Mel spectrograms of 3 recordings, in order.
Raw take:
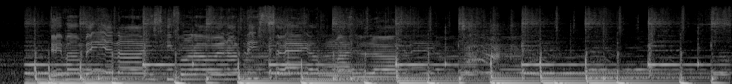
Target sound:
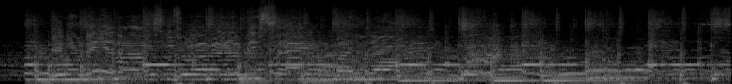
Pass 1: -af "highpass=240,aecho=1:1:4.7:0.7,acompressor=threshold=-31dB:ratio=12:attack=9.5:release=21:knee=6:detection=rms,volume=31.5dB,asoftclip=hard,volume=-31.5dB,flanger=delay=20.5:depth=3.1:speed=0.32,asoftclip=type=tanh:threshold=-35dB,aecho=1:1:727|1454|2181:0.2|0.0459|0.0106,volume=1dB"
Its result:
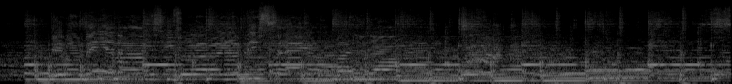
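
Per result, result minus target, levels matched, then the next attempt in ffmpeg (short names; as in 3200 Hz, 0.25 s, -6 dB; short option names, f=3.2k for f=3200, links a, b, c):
compressor: peak gain reduction +11.5 dB; echo 0.496 s early; soft clip: distortion +10 dB
-af "highpass=240,aecho=1:1:4.7:0.7,volume=31.5dB,asoftclip=hard,volume=-31.5dB,flanger=delay=20.5:depth=3.1:speed=0.32,asoftclip=type=tanh:threshold=-35dB,aecho=1:1:727|1454|2181:0.2|0.0459|0.0106,volume=1dB"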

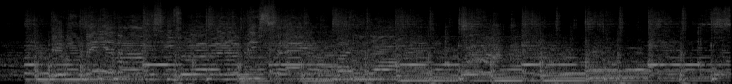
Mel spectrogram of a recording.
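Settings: echo 0.496 s early; soft clip: distortion +10 dB
-af "highpass=240,aecho=1:1:4.7:0.7,volume=31.5dB,asoftclip=hard,volume=-31.5dB,flanger=delay=20.5:depth=3.1:speed=0.32,asoftclip=type=tanh:threshold=-35dB,aecho=1:1:1223|2446|3669:0.2|0.0459|0.0106,volume=1dB"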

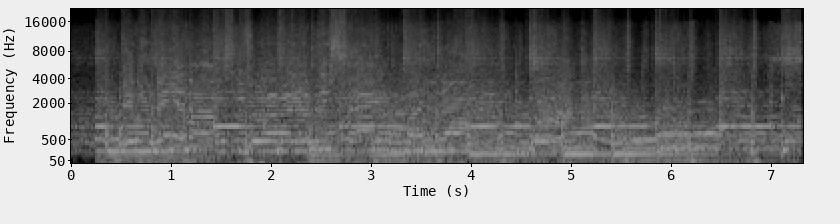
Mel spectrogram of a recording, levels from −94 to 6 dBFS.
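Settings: soft clip: distortion +10 dB
-af "highpass=240,aecho=1:1:4.7:0.7,volume=31.5dB,asoftclip=hard,volume=-31.5dB,flanger=delay=20.5:depth=3.1:speed=0.32,asoftclip=type=tanh:threshold=-28.5dB,aecho=1:1:1223|2446|3669:0.2|0.0459|0.0106,volume=1dB"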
